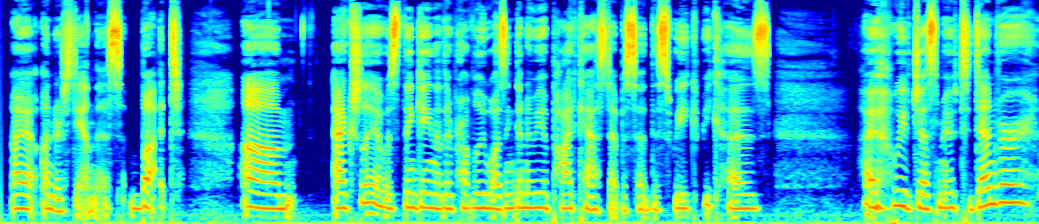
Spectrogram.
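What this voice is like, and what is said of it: Sick, rough-sounding voice. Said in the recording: “I sound awful today ... I've been sick since we got here and it just keeps getting worse”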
